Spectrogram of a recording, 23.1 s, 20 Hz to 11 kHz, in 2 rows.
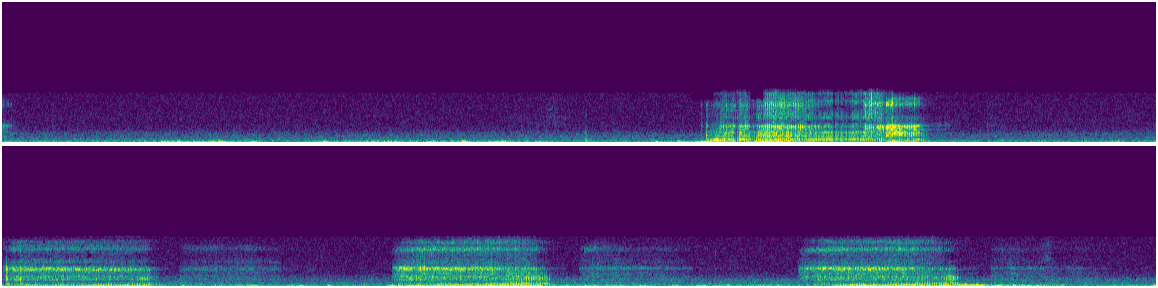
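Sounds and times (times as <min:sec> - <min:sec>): person snoring: 0:07.0 - 0:09.4, 0:11.6 - 0:14.3, 0:15.4 - 0:18.0, 0:19.5 - 0:21.2
faint breath: 0:11.6 - 0:14.7, 0:15.4 - 0:18.7, 0:19.5 - 0:22.7.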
